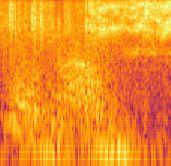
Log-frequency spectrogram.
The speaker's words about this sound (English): You feel the walls of the caldera shake as elemental damage has been struck upon the land on the side of the caldera itself. You hear bellowing giants yelling. You hear magical missiles and magical arcane explosions outside.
